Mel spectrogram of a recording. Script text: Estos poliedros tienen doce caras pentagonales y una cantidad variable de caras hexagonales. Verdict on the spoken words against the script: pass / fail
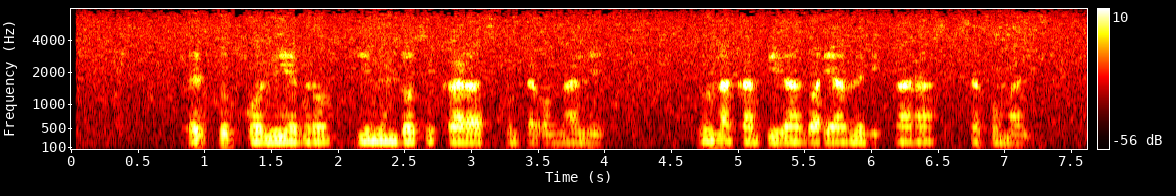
pass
